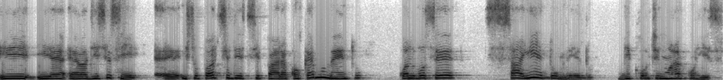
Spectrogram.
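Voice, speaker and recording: A woman speaks at a very slow pace, fairly high in pitch with ordinary pitch variation. Her tone is dark and mellow and somewhat breathy. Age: 60s. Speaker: study group participant. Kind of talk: testimony.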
